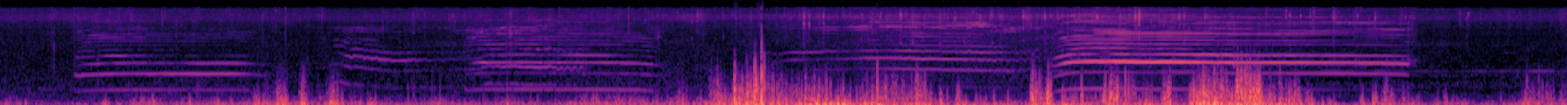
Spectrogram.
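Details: Siamese mix cat giving four meows close by, short at first and then longer and more drawn-out, mixed with loud rustling and bumping sounds nearby.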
